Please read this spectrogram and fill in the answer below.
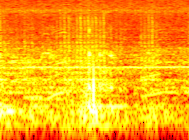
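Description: Kiddie ride-on tractor running along its track, a steady hum with one sharp knock a little over a second in.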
